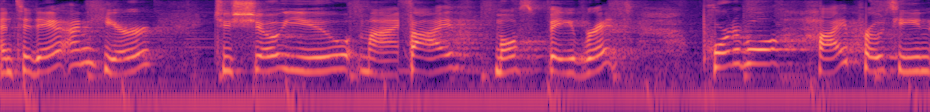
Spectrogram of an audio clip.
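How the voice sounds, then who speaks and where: A woman's high-pitched voice with lively intonation, music playing in the background. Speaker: registered dietitian and personal trainer. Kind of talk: casual talk to camera.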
